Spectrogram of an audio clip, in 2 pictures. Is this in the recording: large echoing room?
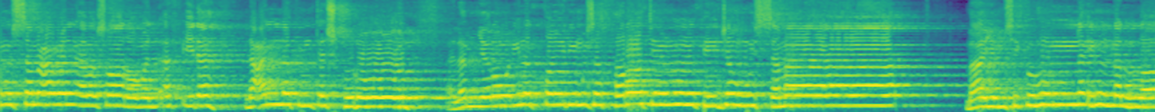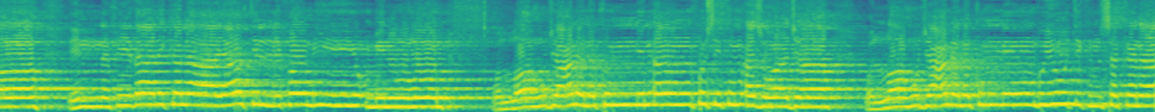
yes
